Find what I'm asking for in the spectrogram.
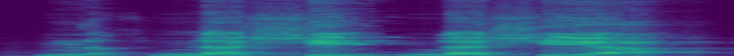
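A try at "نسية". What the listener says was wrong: نسیہ سینے نسیہ پیش کے پڑھے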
